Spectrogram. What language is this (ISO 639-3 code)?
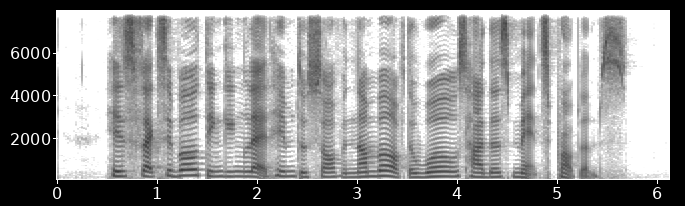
eng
